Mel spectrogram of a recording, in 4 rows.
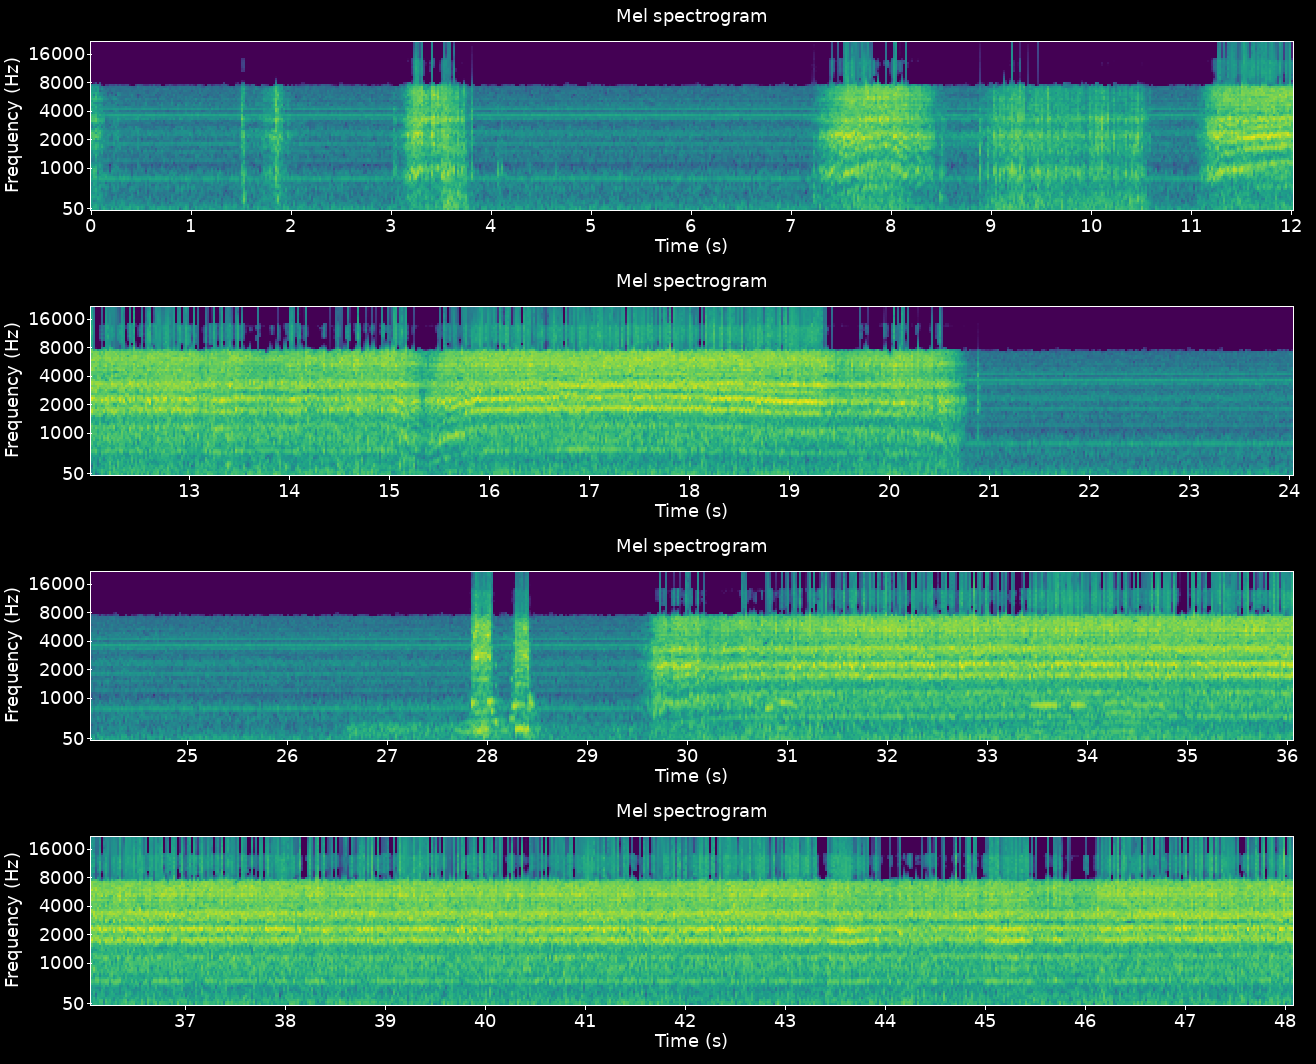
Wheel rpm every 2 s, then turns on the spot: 0, 30, 0, 30, 40, 60, 160, 120, 160, 150, 40, 0, 0, 0, 20, 140, 150, 150, 150, 150, 150, 160, 160, 160.
8-10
